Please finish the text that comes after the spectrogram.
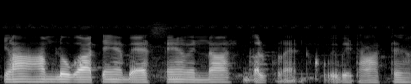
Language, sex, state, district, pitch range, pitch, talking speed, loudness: Hindi, male, Madhya Pradesh, Katni, 110-115 Hz, 115 Hz, 175 wpm, -20 LUFS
